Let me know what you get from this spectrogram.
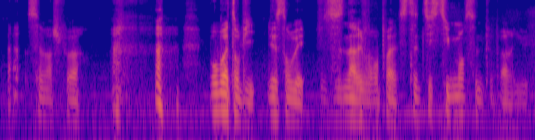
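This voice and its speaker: A man's voice: fairly low pitch, quick pace, a bit bright, husky. A man playing in a tabletop game, chatting playfully and speaking as his character. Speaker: player. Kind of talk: casual chat and in-character play in a tabletop game.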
